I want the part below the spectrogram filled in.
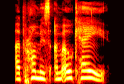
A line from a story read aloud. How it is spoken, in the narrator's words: he said over the sound of her sobs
